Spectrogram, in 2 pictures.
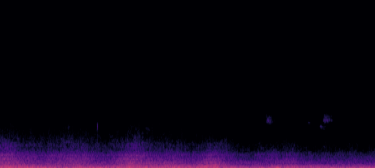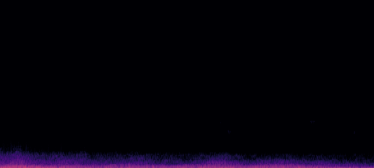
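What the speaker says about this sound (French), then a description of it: "il y a un avion qui passe, je le laisse passer" An airplane passes overhead as a broad, steady low rumble that slowly fades over several seconds, alone with no talking.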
